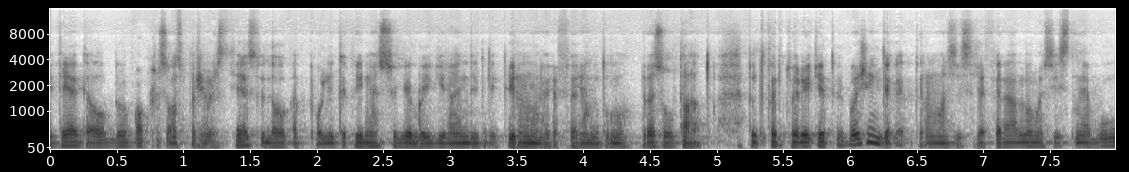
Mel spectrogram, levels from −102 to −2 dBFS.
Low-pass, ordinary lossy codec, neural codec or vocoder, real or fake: 14.4 kHz; Opus, 24 kbps; codec, 44.1 kHz, 2.6 kbps, SNAC; fake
